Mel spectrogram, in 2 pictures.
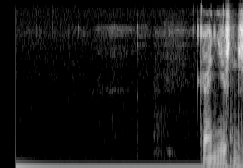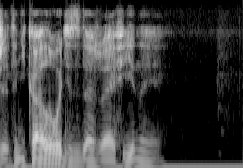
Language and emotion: Russian, neutral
